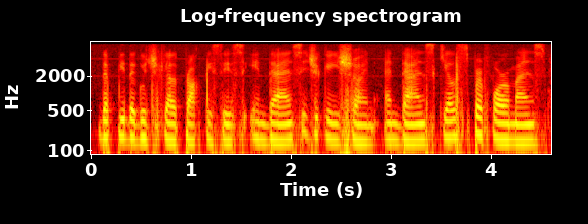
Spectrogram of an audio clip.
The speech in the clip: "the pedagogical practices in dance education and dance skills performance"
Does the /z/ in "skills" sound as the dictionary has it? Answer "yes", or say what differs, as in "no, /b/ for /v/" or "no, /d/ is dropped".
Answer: no, /s/ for /z/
